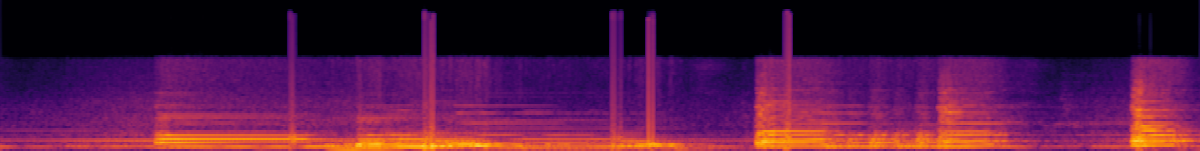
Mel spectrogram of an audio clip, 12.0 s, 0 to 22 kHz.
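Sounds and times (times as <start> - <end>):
amplified guitar chord: 0.0 - 10.4
bass guitar: 0.0 - 12.0
sharp drum hits: 3.1 - 8.2.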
